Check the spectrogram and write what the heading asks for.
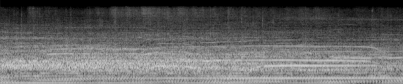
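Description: Live symphonic metal band with keyboards holding long sustained notes while a high line bends up and then falls away, with crowd whoops and shouts over the music. The sound begins to fade near the end.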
